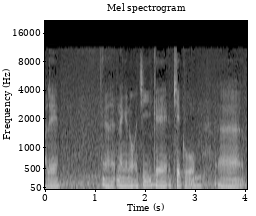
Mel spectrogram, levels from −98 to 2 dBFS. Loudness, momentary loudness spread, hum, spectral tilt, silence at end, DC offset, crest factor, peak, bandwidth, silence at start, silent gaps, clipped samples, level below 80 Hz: -29 LUFS; 13 LU; none; -5.5 dB/octave; 0 s; under 0.1%; 22 dB; -8 dBFS; 11.5 kHz; 0 s; none; under 0.1%; -42 dBFS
